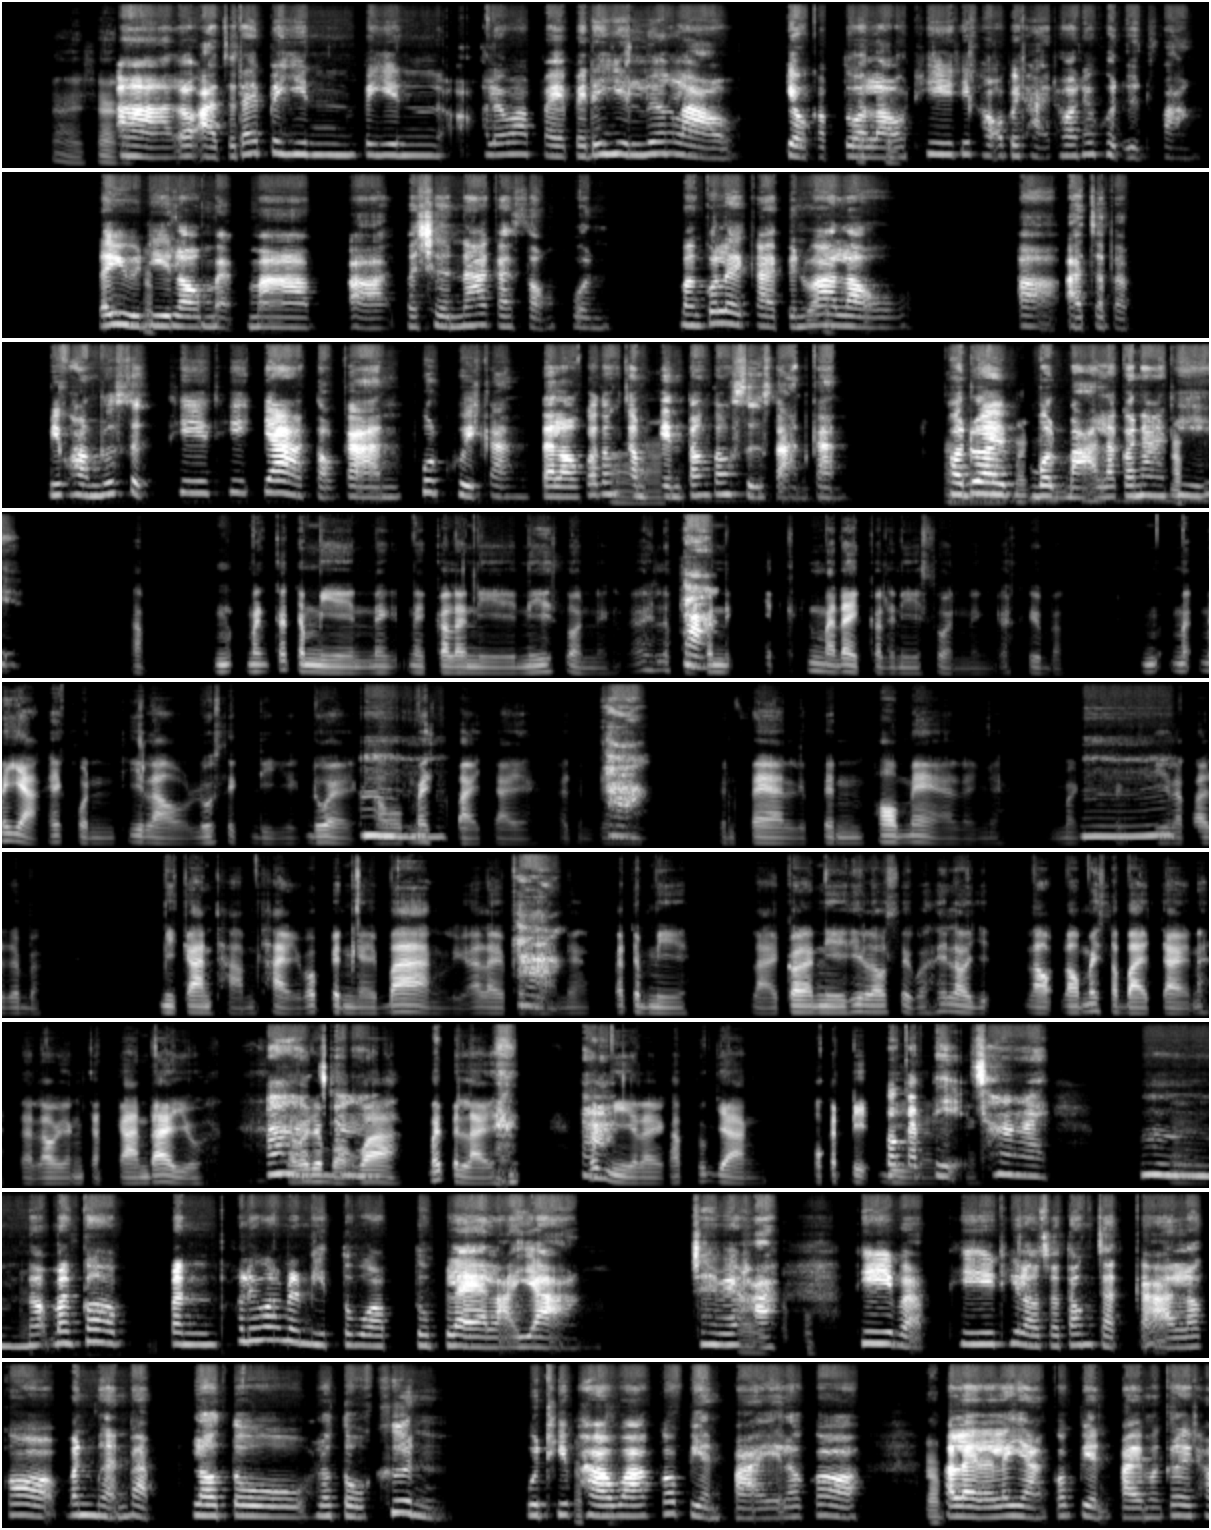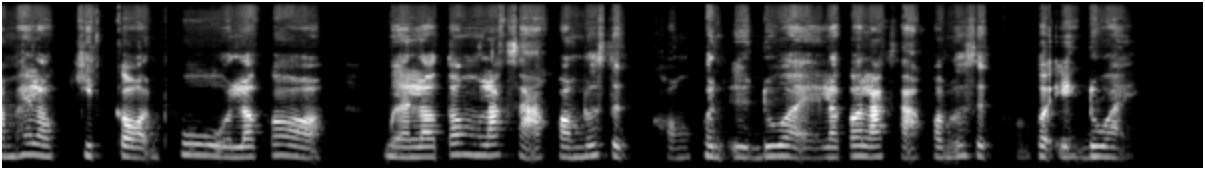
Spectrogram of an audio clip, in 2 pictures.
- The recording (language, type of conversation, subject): Thai, unstructured, เมื่อไหร่ที่คุณคิดว่าความซื่อสัตย์เป็นเรื่องยากที่สุด?
- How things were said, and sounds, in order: "แบบ" said as "แมบ"; other background noise; tapping; chuckle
